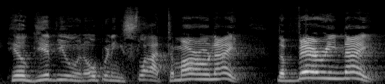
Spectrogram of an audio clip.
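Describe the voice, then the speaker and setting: A man's voice: sits high, animated, normal speed, bright, forceful tone. An actor playing an eager, blustering jazz musician father who talks in hip slang in a comic radio play. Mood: excited, boastful. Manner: hip jazz slang, stammers when flustered.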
